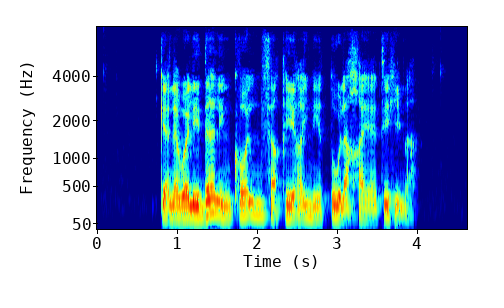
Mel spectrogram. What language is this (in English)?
Arabic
